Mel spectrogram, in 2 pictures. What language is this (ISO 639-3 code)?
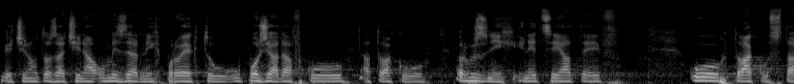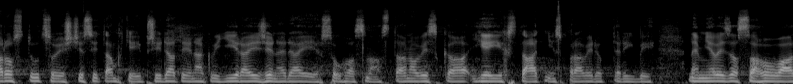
ces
